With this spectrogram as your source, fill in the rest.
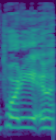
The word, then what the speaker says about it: Poitier: Sidney Poitier. How do you say his name? Poitier?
